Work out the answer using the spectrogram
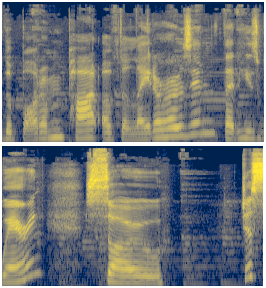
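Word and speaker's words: Lederhosen: I just need to know how to pronounce it. Okay, so they're later hosen. I'm so sorry for pronouncing them incorrectly this entire video, but I was correct.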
